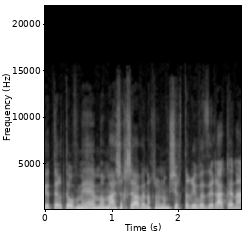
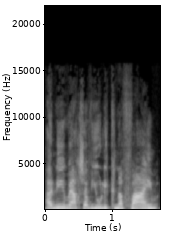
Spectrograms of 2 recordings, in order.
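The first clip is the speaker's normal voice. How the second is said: higher-pitched mock rant of a mother; retold mother's screaming; 6 semitones higher than usual. Daughter retelling her mother's fights, mock screaming. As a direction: imitate mum ranting, without real volume. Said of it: "והיא צורחת דברים".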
